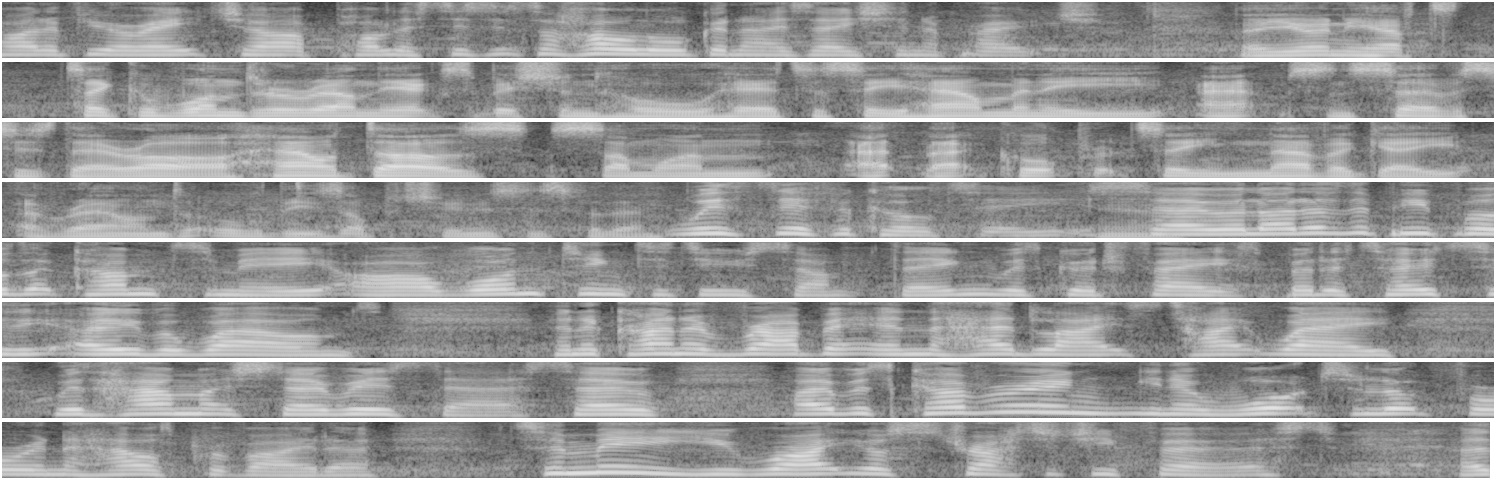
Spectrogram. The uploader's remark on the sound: Recorded at the fourth Mad World Summit, which has become the global go-to solutions-focused conference and exhibition.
